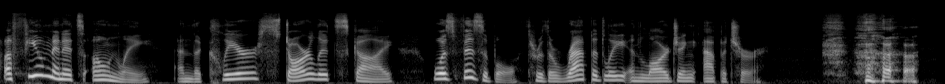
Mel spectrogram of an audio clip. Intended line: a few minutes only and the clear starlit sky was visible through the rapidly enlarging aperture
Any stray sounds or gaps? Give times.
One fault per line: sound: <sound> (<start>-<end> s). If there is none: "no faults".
sound: laugh (8.2-9.2 s)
